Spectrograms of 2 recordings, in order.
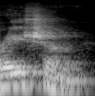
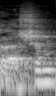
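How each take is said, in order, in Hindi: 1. पहला स्वर 'ay' जैसा बोला जाता है। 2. पहला स्वर 'ah' जैसा बोला जाता है। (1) "इंग्लिश में इसको कहा जाता है रेशन" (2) "हिंदी में राशन कार्ड कहते हैं"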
